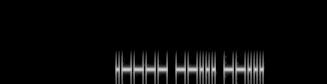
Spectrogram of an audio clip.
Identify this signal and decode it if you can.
Morse code, heard as a keyed tone, about 40 wpm, 700 Hz. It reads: 177
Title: Numbers - 3-Digit 40wpm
